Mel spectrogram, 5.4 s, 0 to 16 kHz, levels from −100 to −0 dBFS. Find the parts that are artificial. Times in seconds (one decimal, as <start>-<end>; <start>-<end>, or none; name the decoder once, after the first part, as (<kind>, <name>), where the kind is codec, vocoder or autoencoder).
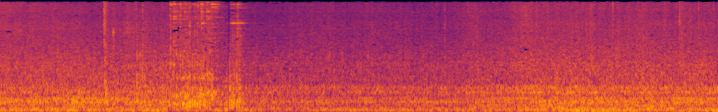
0.0-0.8 (vocoder, Vocos); 1.7-3.7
